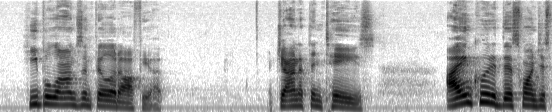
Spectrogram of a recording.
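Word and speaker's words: Toews: they pronounce his name i've heard tuis toes uh t t u's twos but it's just it's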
